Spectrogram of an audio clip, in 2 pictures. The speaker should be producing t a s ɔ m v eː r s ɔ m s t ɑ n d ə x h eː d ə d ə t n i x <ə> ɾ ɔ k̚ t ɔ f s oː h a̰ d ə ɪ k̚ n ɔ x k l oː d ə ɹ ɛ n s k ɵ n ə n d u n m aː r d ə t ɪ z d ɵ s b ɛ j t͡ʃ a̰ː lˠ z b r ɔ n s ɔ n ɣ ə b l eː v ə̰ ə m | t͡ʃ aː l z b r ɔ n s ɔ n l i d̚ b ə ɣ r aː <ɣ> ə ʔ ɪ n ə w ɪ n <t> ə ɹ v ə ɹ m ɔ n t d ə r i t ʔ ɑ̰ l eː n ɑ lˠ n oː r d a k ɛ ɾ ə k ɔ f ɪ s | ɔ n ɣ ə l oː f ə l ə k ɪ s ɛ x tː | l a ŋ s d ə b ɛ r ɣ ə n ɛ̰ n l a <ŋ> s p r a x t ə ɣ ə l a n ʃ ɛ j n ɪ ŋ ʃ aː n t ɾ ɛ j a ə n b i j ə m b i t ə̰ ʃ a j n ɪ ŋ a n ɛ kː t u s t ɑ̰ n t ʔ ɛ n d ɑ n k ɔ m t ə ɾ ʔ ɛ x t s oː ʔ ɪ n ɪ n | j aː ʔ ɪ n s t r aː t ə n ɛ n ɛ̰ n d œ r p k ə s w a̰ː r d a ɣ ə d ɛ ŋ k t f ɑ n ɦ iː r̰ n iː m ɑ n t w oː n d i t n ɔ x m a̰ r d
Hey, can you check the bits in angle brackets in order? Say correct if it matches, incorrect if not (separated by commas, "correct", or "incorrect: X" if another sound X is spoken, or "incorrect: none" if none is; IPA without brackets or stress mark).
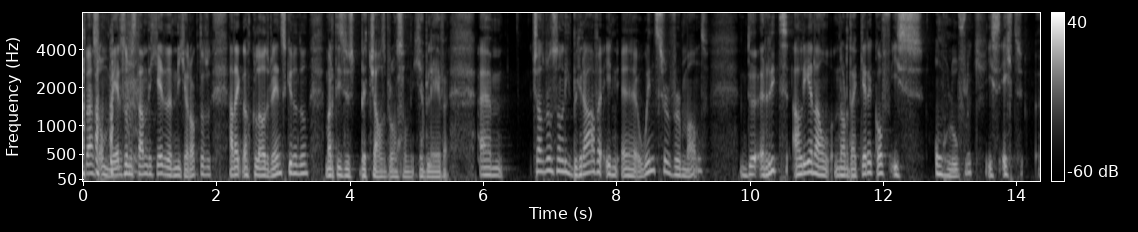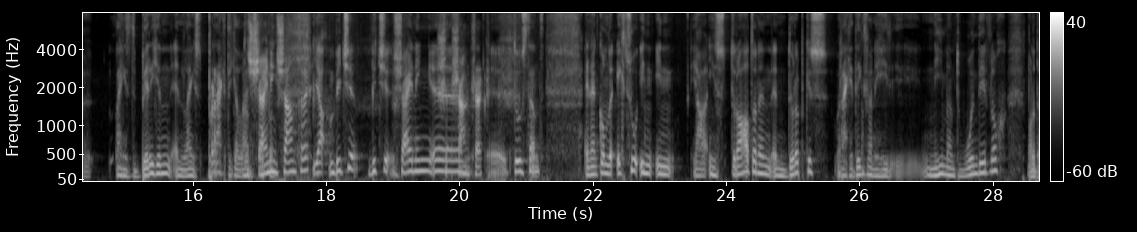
correct, incorrect: v, incorrect: s, correct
